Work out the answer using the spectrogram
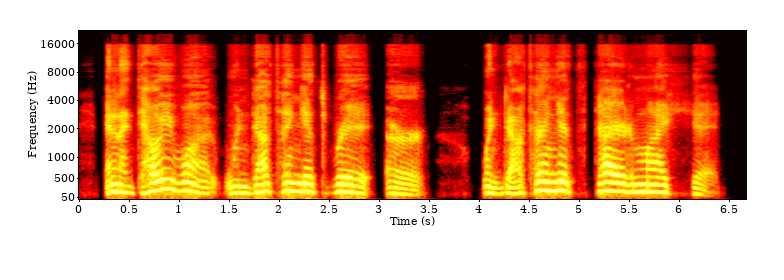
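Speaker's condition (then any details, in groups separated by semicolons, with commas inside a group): Brain injury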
